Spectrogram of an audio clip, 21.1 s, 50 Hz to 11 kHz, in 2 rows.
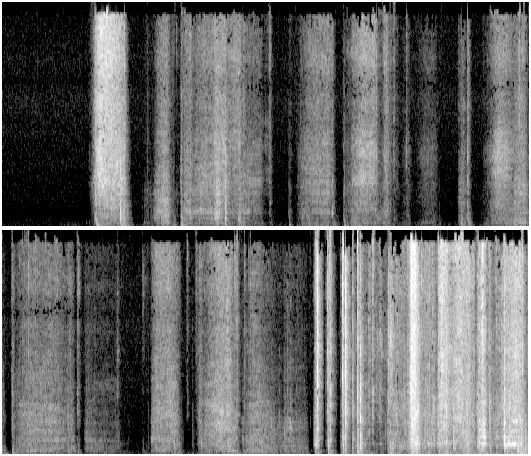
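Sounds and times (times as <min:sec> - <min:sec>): cardboard box rubbing and rustling: 0:18.6 - 0:21.0.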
